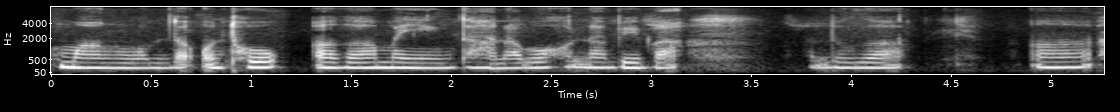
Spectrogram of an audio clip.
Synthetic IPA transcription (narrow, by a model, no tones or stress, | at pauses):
humaŋlomdɐ̰ʔuntʰok̚ɐɡɐmajiŋtʰanabɐhot̚nɐbibaː | duɡɐ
